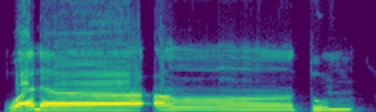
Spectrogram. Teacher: نون کے اوپر ہم نے اخفا کرنا ہے، یعنی کہ نون کی آواز کو چھپا کر پڑھنا ہے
